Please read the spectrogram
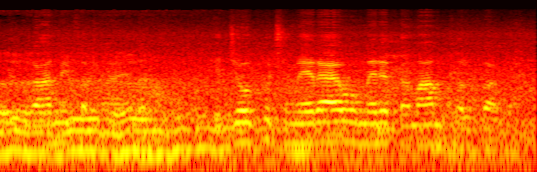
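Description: A man's voice intoning in long, drawn-out held tones that waver in pitch, like chanted recitation rather than ordinary talk.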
